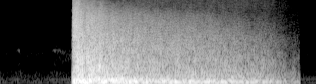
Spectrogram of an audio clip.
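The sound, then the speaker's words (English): A single loud cannon blast erupts suddenly, its deep boom rolling out and decaying over about two seconds. It sounds powerful, with no voices. “The cannon fired again.”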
